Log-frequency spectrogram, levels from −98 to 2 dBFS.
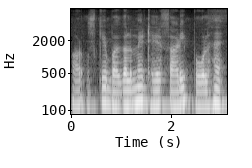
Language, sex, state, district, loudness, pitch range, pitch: Hindi, male, Jharkhand, Ranchi, -16 LUFS, 120-130 Hz, 120 Hz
